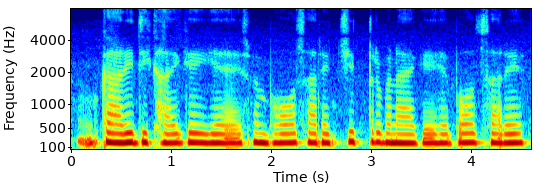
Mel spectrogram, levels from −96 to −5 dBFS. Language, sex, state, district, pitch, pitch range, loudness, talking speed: Hindi, female, Himachal Pradesh, Shimla, 190 Hz, 185-195 Hz, -13 LUFS, 180 wpm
